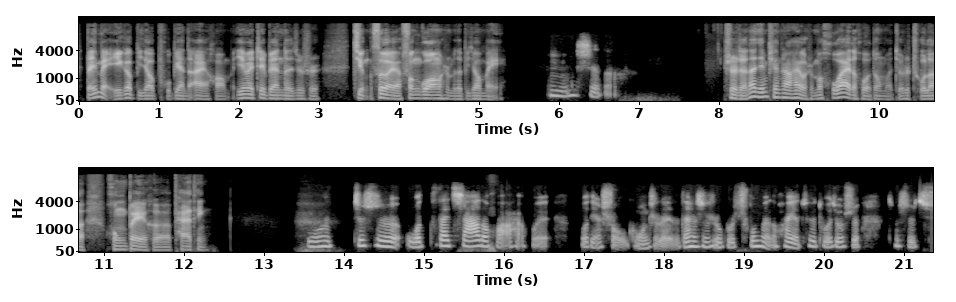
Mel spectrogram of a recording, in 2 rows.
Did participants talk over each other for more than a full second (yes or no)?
no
